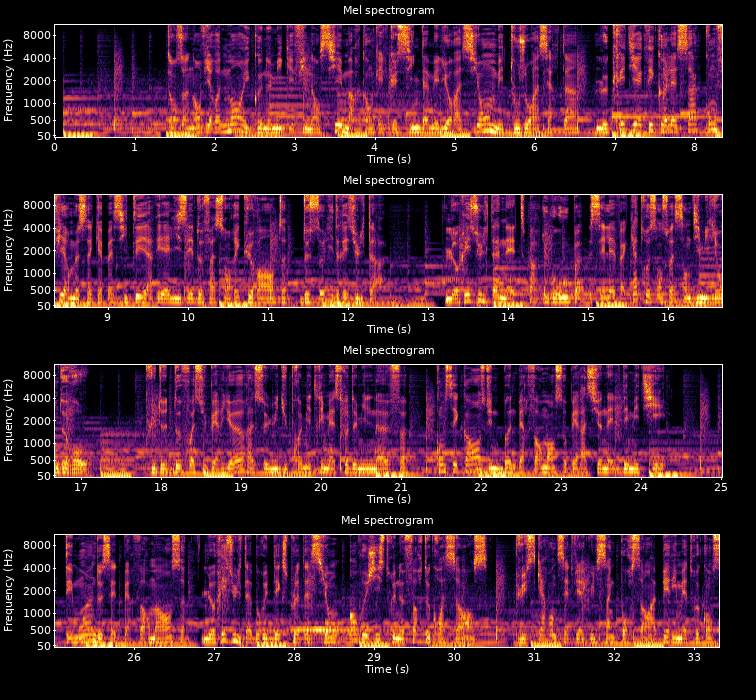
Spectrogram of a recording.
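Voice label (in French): French, male, commercial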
